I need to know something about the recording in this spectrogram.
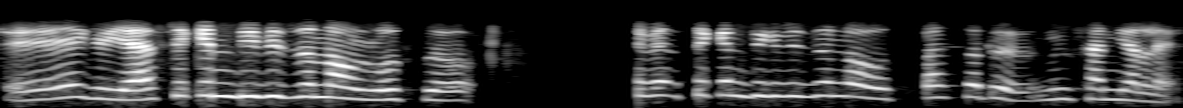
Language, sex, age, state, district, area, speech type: Bodo, female, 18-30, Assam, Udalguri, rural, conversation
